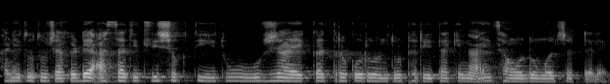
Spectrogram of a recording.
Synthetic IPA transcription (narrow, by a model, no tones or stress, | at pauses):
aɽ̃it̪ut̪ud͡ʑjakəɽeʔa̰sat̪it̪ʰliːɕəkt̪iːt̪uːɾd͡ʑaekːət̪ɾəkəɾuːnt̪uʈʰəɾit̪akinaɦid͡zʰʱãʋəɖõŋɡəɾt͡səʈːə̰lḛ̃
